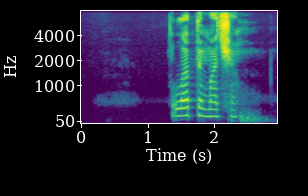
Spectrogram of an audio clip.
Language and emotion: Russian, neutral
